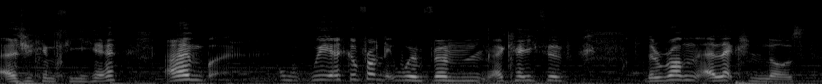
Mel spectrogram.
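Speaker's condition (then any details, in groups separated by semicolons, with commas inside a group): Cerebral palsy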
